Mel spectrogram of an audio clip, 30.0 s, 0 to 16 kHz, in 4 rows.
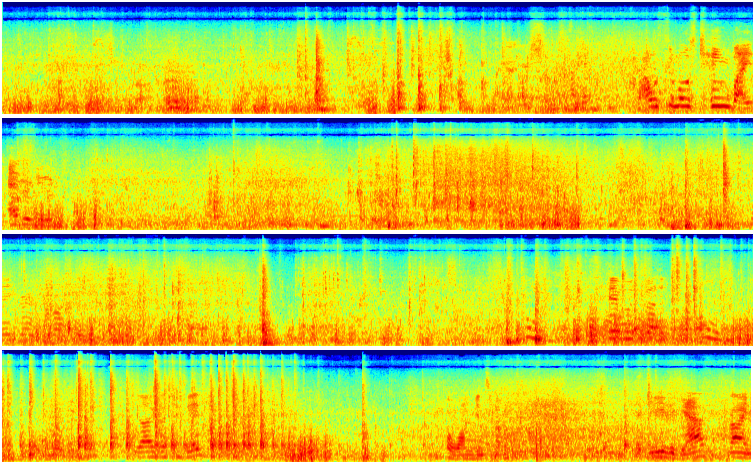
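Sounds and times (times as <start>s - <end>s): water noise: 0.0s - 30.0s
wind: 0.0s - 30.0s
fishing reels clicking and knocking: 20.8s - 25.8s.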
